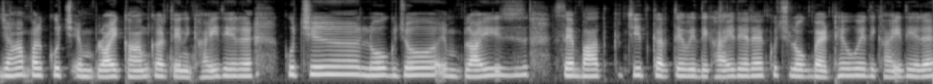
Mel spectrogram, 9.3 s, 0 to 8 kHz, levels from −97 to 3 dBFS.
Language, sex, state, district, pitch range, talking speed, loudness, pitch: Hindi, female, Bihar, Vaishali, 190-220 Hz, 190 wpm, -18 LUFS, 200 Hz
